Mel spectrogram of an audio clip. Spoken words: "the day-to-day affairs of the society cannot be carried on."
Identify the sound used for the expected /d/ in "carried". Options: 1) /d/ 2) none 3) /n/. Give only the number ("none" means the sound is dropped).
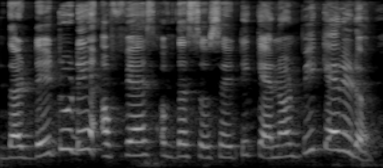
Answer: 1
